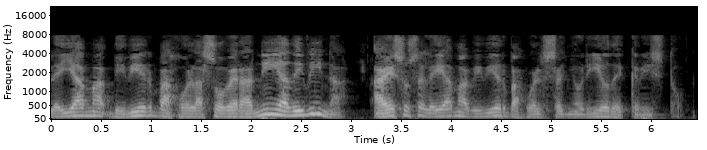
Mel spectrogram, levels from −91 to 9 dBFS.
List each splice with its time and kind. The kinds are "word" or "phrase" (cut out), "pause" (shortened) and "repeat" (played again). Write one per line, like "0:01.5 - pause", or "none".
0:03.1 - pause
